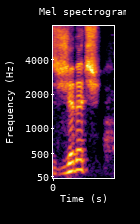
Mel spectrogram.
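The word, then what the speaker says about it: Żywiec: They got a great beer called uh It's Jivid. is how it's pronounced, but it's spelled like Zick, like Z Wii.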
